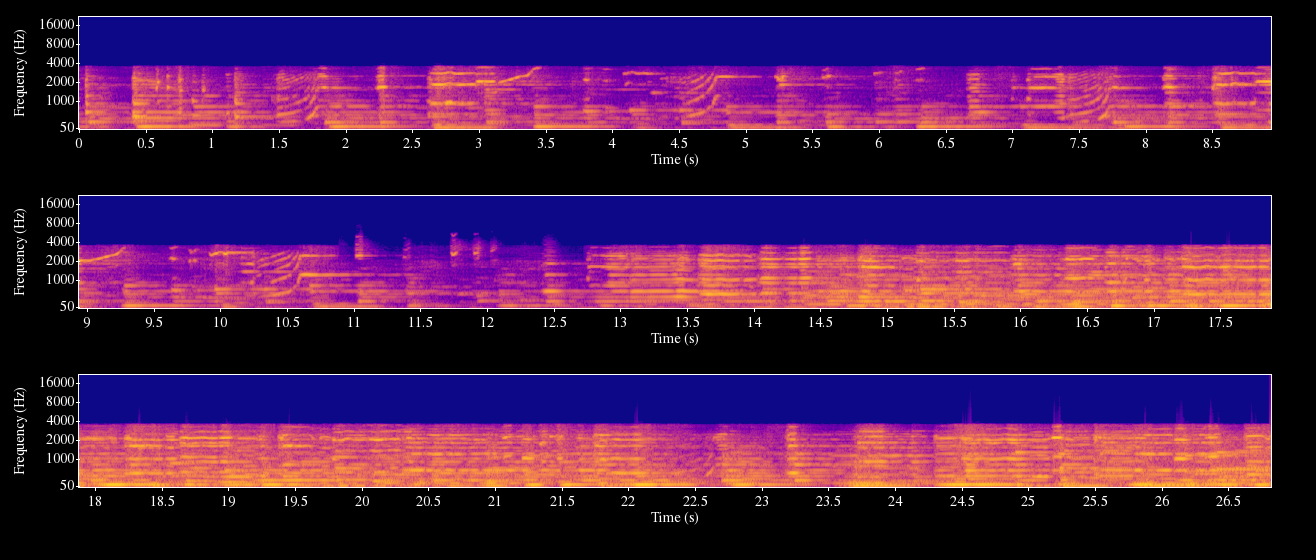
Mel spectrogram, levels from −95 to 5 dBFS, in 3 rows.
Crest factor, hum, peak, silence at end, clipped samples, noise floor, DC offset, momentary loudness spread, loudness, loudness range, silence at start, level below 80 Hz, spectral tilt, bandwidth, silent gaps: 16 dB; none; 0 dBFS; 0 s; under 0.1%; -36 dBFS; under 0.1%; 16 LU; -15 LUFS; 11 LU; 0 s; -30 dBFS; -5 dB/octave; 3.8 kHz; none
